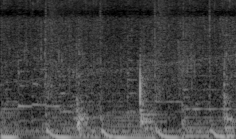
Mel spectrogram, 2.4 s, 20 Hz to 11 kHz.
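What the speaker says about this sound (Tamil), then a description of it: "இப்போ ரம்பையில் வெங்காயம் இஞ்சி உள்ளி இந்த 3ம் ஓரளவு நல்லா வதங்கி வரட்டுக்கும்" Onion, ginger and garlic sautéing in a pan for soya meat curry, a soft steady sizzle with a few quick scraping stirs spaced through it, close but fairly quiet and with no talk.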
